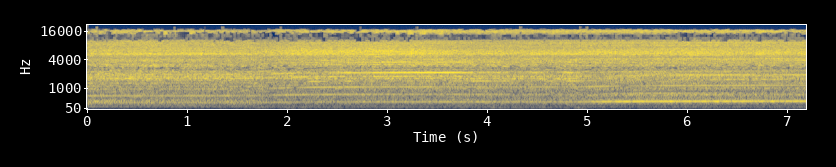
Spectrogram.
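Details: Hoover Elite vacuum owned since May 2024, bearings greased, after replacing the 7-blade fan impeller with a 20-blade upgrade: steady high motor whine with even airflow roar, no rattle or scraping; noise reduced but still somewhat loud; normal running.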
